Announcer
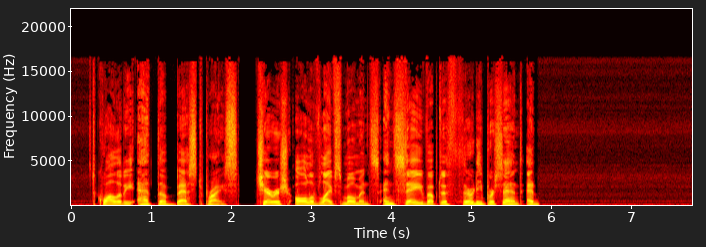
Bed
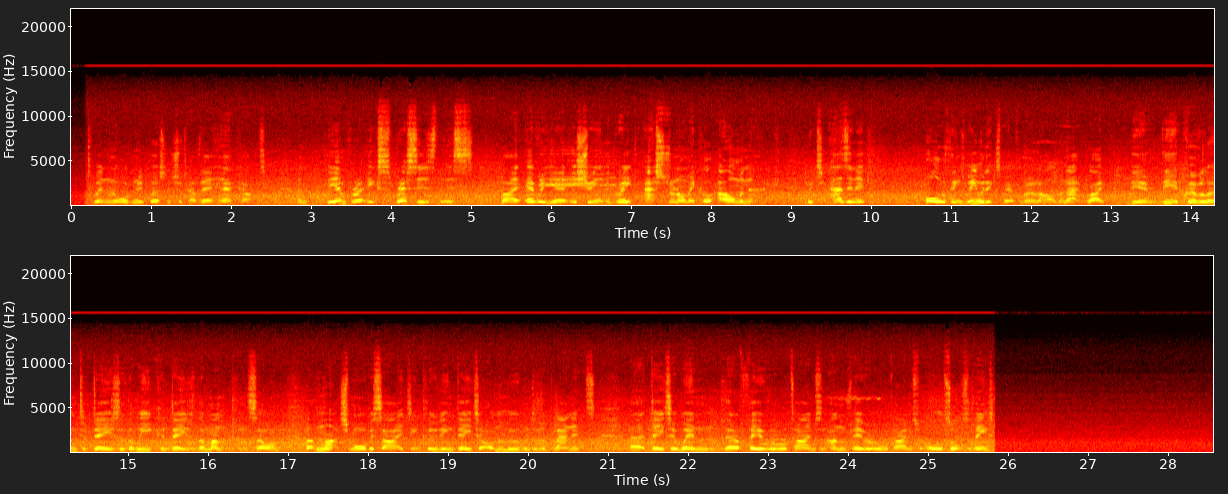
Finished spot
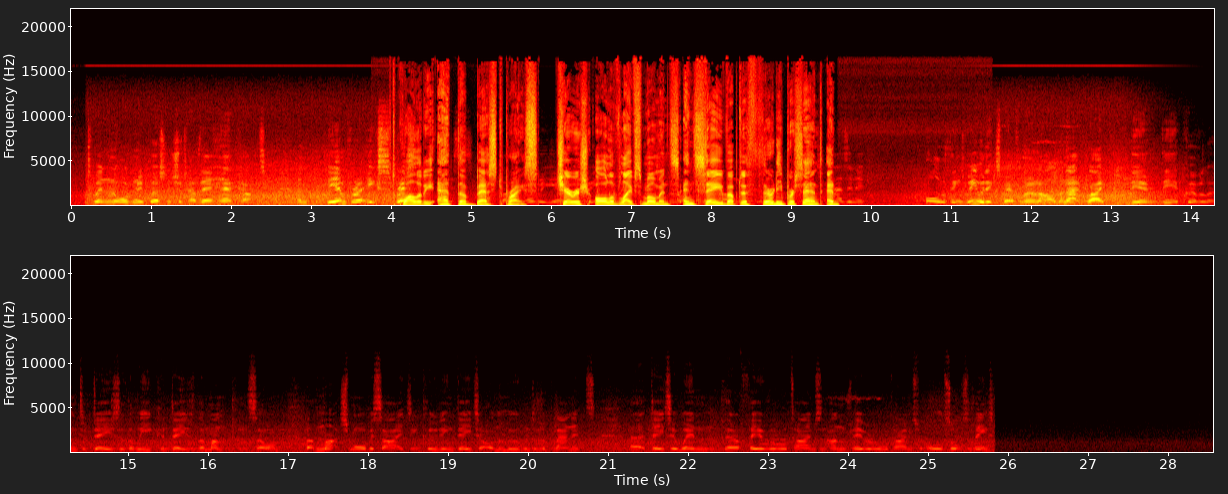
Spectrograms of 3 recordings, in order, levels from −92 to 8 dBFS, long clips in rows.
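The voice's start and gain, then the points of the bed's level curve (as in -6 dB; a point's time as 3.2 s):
3.75 s, +3.0 dB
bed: 4.15 s -4 dB
4.41 s -24.5 dB
10.28 s -24.5 dB
11.69 s -2 dB
13.15 s -2 dB
14.36 s -31 dB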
